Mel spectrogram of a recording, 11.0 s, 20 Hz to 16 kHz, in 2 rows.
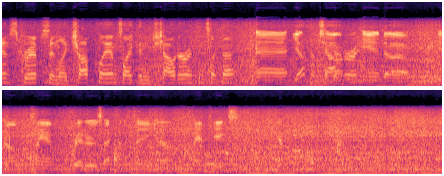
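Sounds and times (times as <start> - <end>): machinery rumbling and hissing: 0.0 - 11.0.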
